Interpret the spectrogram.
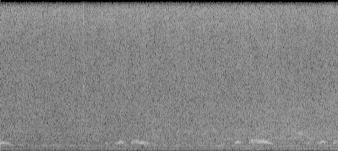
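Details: Spotted dove, locally tekukur, giving a few scattered low coos, short notes followed by longer drawn ones, separated by pauses, over a faint steady hum.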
